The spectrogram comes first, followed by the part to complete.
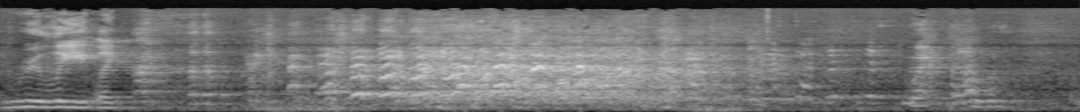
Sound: audience laughing

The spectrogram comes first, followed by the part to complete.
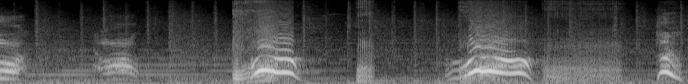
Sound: Will retching and farting

